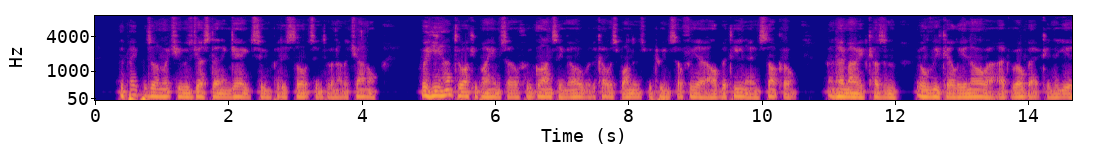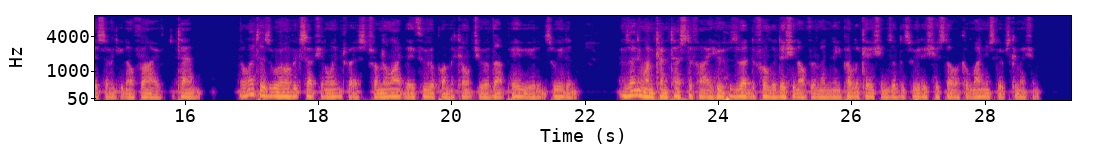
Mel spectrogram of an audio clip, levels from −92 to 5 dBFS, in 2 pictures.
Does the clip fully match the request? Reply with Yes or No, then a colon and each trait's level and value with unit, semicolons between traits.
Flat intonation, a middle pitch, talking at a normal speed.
No: narrow, 2.1 semitones; very low, 90 Hz; average, 175 wpm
